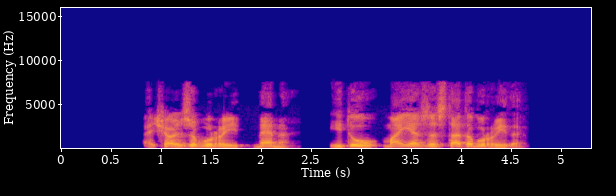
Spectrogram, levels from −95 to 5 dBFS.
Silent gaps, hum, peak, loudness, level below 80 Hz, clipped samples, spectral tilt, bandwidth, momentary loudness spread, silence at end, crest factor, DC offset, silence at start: 2.41-2.68 s; none; -2 dBFS; -18 LUFS; -62 dBFS; under 0.1%; -5 dB/octave; 8 kHz; 10 LU; 0.7 s; 16 dB; under 0.1%; 0.85 s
